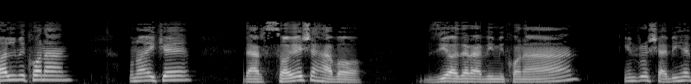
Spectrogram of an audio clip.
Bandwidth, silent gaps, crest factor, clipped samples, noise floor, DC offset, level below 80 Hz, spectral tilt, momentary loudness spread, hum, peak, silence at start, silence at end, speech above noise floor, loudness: 8 kHz; none; 18 dB; under 0.1%; -67 dBFS; under 0.1%; -62 dBFS; -3 dB/octave; 14 LU; none; -4 dBFS; 0 s; 0 s; 46 dB; -21 LUFS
